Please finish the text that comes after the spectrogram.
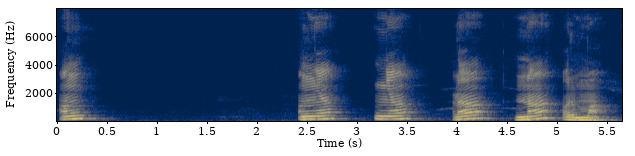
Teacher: यह जो कुछ ध्वनियाँ हैं क्या है, हमारे नाक के माध्यम से निकल रही हैं। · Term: नासिक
